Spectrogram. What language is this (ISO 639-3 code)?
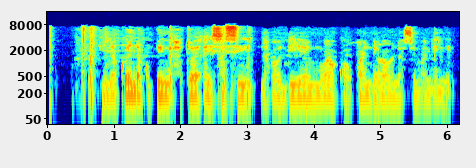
swa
